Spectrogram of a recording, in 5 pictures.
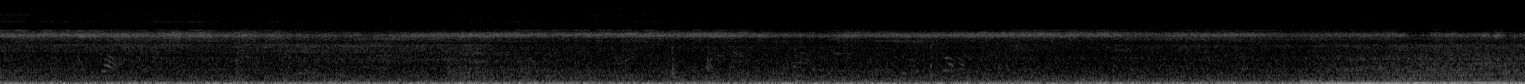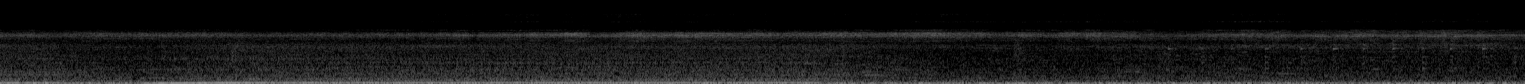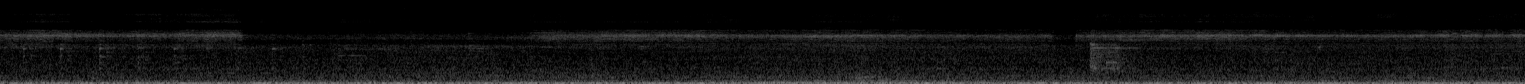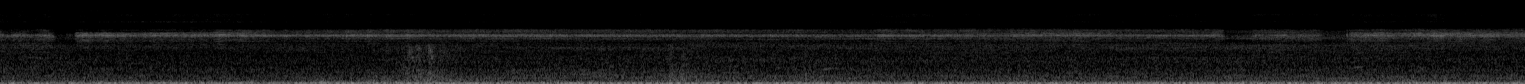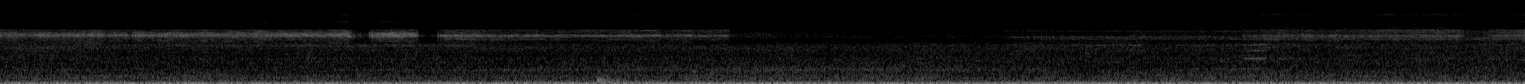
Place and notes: Power Station of Art, Shanghai - Construction site sounds
Standing on the top floor of the museum platform, Construction site sounds, Binaural recording, Zoom H6+ Soundman OKM II
Huangpu, Shanghai, China, December 2013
